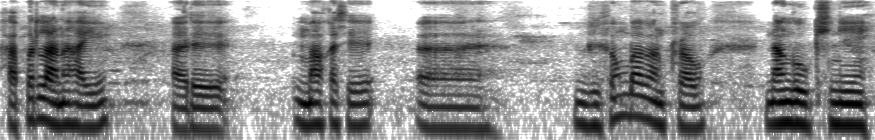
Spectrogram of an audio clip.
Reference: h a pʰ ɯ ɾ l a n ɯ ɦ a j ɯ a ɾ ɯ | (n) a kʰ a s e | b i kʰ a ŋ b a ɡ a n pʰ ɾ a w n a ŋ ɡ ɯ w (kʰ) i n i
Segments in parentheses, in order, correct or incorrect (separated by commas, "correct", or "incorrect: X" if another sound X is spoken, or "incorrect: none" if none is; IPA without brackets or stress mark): incorrect: m, correct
